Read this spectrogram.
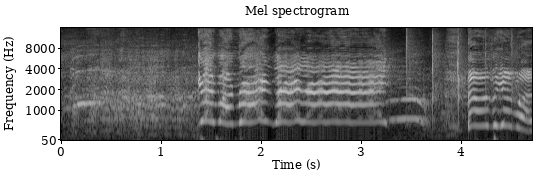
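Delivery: high, laughing, drawn-out call; laughing brag. Real, not acted. Comic asks Riley to back up her joke, laughing. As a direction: laugh and ask for backup. Fishing for crowd approval, laughing.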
